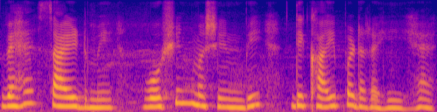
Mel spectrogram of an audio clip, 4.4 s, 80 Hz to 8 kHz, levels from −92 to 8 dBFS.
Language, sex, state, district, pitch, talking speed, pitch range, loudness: Hindi, female, Uttar Pradesh, Saharanpur, 230 Hz, 135 wpm, 210-255 Hz, -16 LUFS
